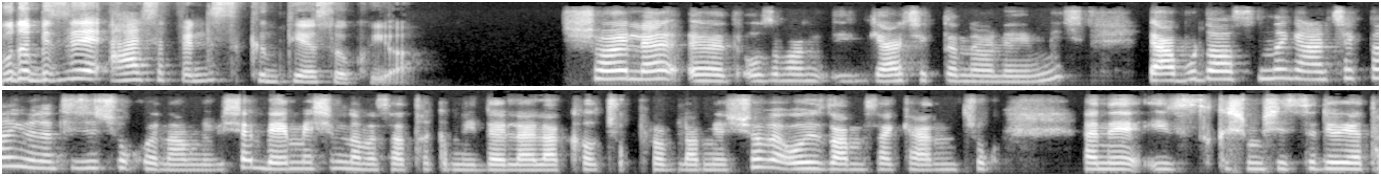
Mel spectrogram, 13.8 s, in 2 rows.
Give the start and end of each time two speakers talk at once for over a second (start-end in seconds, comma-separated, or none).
none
